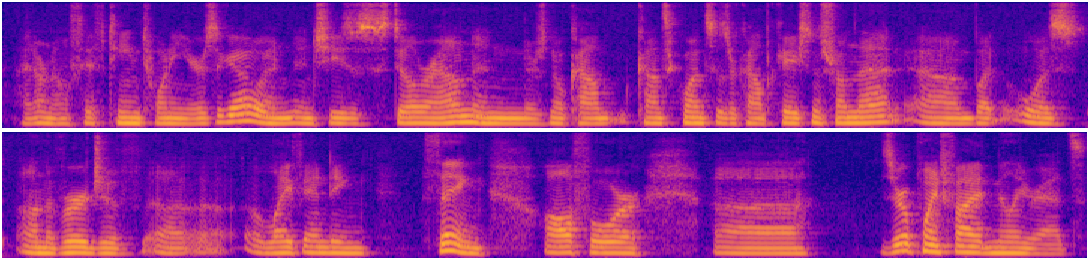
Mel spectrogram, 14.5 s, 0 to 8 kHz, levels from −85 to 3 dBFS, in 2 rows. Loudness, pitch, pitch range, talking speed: -19 LUFS, 125 Hz, 120-135 Hz, 155 wpm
